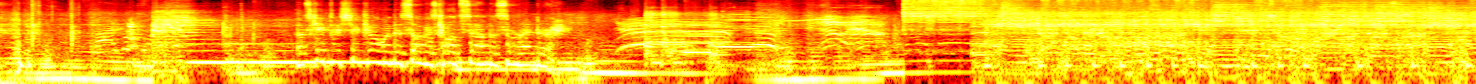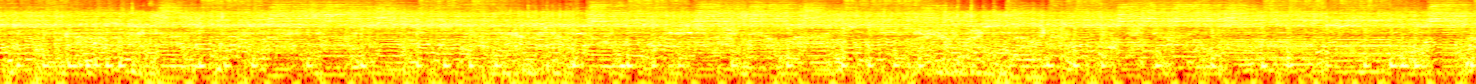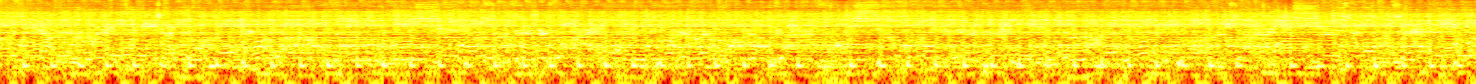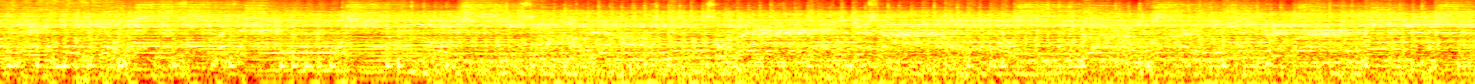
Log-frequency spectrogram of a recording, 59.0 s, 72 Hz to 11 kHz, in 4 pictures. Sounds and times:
Music: 0.0s - 59.0s.

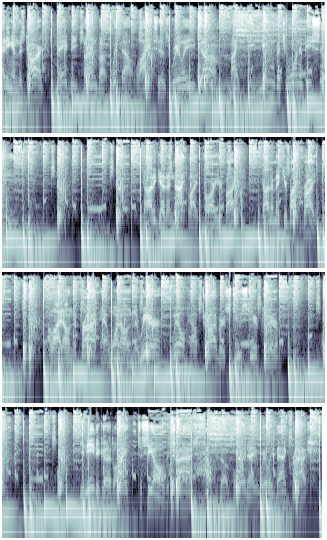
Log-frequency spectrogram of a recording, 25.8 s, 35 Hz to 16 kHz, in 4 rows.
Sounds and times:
Music: 0.0s - 25.7s.

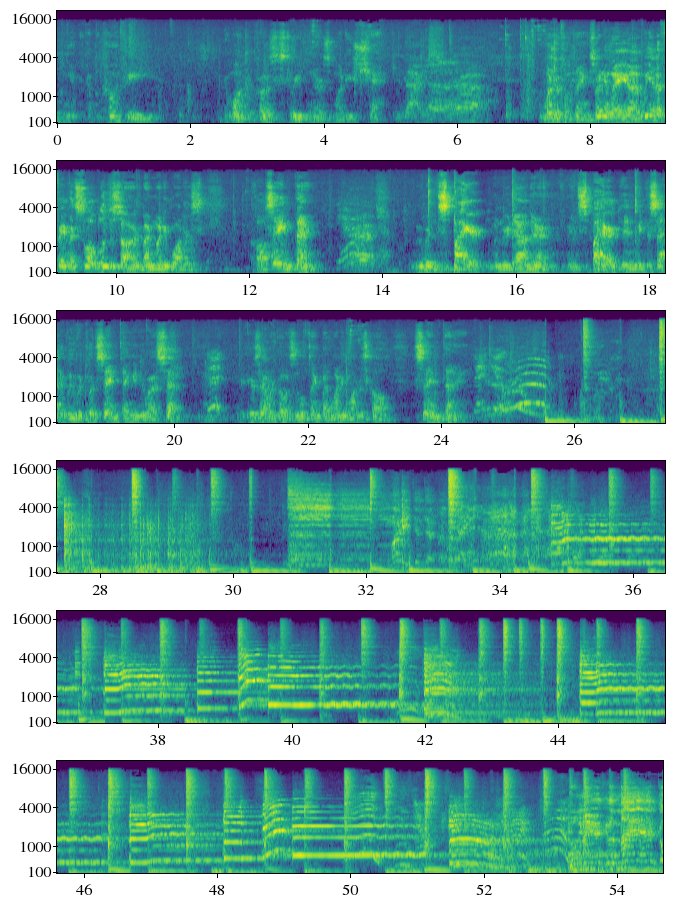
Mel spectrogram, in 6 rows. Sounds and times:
Speech: 0.0s - 1.6s, 2.5s - 6.6s, 7.2s - 25.1s, 32.4s - 33.8s, 52.3s - 54.7s
Music: 25.3s - 54.7s.

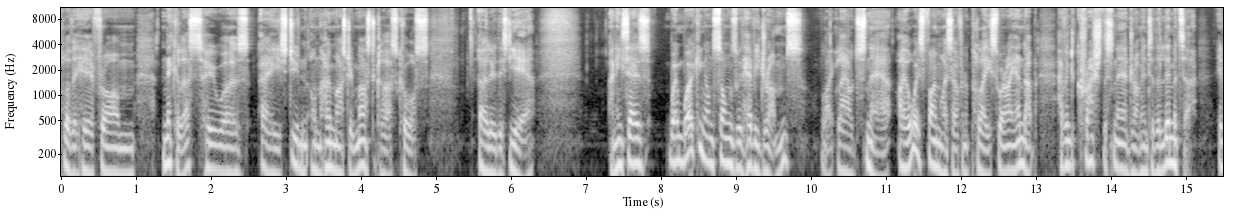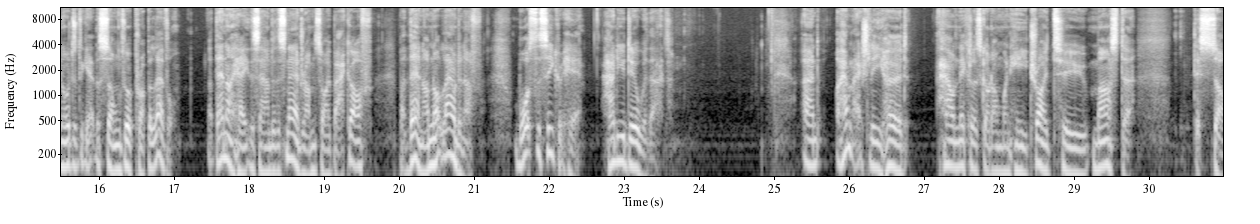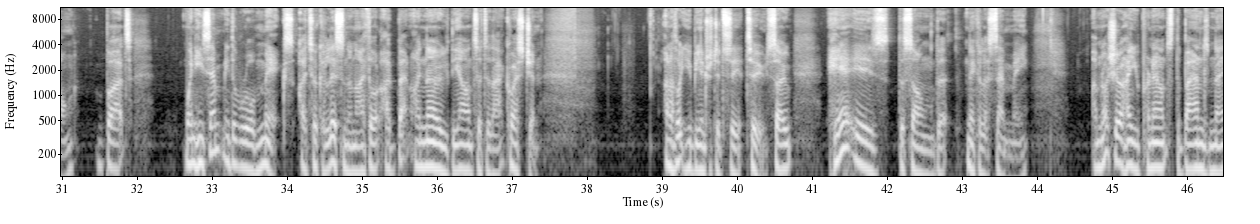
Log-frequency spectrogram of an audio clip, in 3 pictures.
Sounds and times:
Speech: 0.0s - 4.9s, 5.5s - 6.4s, 7.3s - 23.8s, 25.4s - 29.8s, 30.6s - 32.0s, 32.6s - 37.4s, 38.8s - 43.9s, 44.7s - 46.4s.

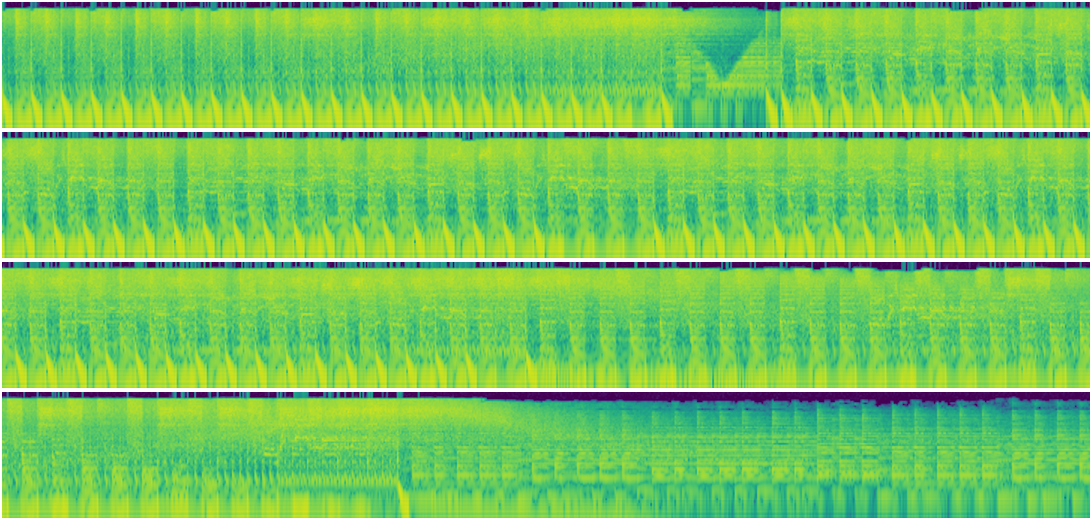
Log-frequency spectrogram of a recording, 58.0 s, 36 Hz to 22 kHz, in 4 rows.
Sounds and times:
Music: 0.0s - 58.0s.

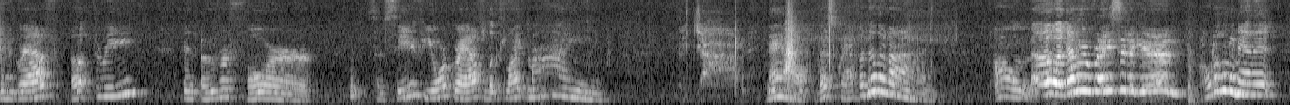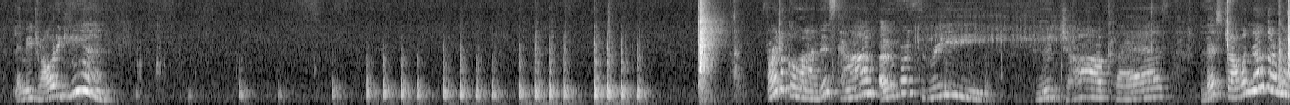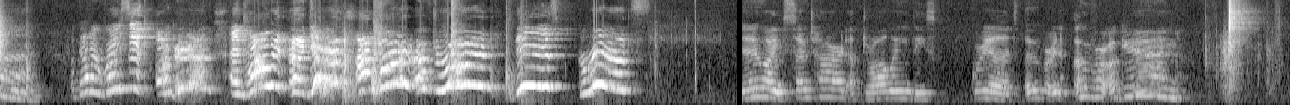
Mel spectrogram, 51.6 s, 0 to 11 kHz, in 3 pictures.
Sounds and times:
Speech: 0.0s - 4.2s, 10.2s - 12.6s, 13.2s - 18.8s, 27.4s - 43.0s, 44.3s - 50.3s.

